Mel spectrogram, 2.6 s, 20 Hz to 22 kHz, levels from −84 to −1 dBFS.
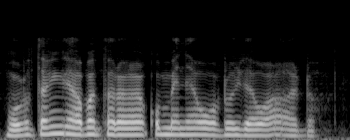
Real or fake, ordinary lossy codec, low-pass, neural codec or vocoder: fake; none; 7.2 kHz; autoencoder, 22.05 kHz, a latent of 192 numbers a frame, VITS, trained on many speakers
